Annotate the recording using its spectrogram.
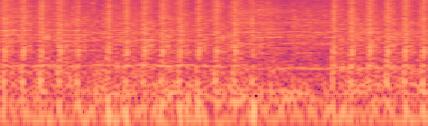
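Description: A machine gun firing a long continuous burst of rapid, evenly spaced shots.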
